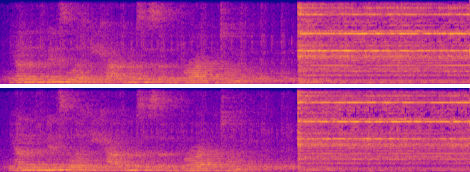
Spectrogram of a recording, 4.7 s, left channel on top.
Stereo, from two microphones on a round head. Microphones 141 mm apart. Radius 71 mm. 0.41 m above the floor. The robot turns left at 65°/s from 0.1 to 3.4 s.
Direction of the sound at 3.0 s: 20° right (ahead or behind).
